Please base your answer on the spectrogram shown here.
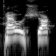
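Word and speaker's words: Shough: Jackson Dart, Tyler Shuck? Is that how you pronounce it? Yeah, from Louisville.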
